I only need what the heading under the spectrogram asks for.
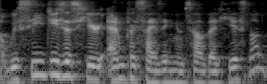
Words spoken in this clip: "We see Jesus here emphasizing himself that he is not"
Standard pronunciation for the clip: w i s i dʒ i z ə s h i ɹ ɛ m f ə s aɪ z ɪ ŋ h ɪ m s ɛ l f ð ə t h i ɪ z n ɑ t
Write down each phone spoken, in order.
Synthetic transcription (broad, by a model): w i s i dʒ i z ə s h i ɹ ɛ m f ə s aɪ z ɪ ŋ h ɪ m s ɛ l f ð ə t h i ɪ z n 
